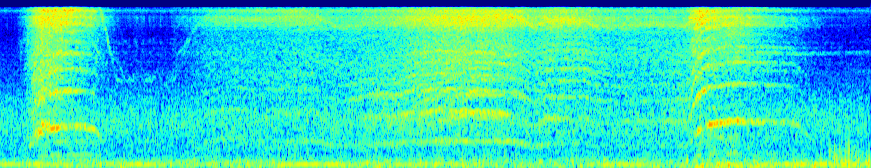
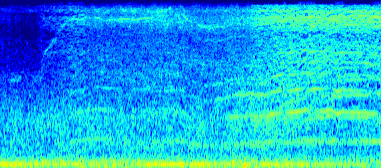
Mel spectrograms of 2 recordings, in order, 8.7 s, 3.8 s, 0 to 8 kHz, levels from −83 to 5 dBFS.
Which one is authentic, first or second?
second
